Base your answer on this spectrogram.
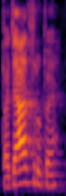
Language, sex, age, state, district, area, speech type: Hindi, male, 18-30, Madhya Pradesh, Bhopal, urban, spontaneous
